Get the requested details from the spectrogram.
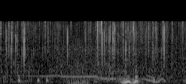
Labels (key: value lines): label: biophony, cascading saw
recorder: SoundTrap 600 or HydroMoth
